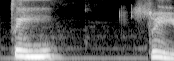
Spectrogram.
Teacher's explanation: It's a thick letter. You will read it with your mouth rounded a bit.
